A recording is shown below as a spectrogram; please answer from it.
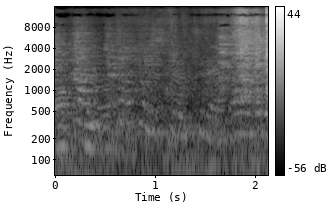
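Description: Indistinct background voices with music, and a short burst of noise near the end.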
